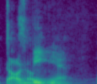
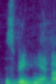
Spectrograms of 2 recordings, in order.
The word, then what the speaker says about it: Zbigniew: Zbigniew. – Zbigniew, okay, there you go, fine.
